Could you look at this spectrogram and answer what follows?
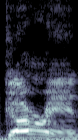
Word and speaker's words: Garand: americans is like we got us an m1 grand rifles over here no it's it's pronounced garand there's a ga oh it's it's it's garand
